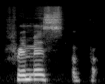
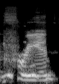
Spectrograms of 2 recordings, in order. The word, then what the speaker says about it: Prius: Primus, Toyota, how do you say? Prius. Prius, thank you.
